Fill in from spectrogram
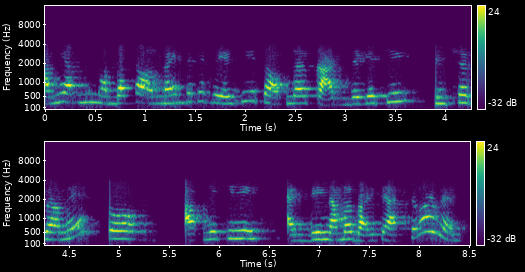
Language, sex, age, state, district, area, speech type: Bengali, female, 18-30, West Bengal, Darjeeling, urban, conversation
